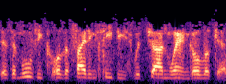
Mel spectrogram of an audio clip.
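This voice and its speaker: A man's medium-pitched, monotone, flat voice in a New York accent, very fast, amid noticeable background noise. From New York City, Lower East Side. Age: 80s+. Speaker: entrepreneur. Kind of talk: interview.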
